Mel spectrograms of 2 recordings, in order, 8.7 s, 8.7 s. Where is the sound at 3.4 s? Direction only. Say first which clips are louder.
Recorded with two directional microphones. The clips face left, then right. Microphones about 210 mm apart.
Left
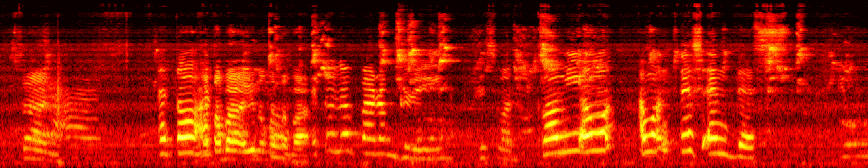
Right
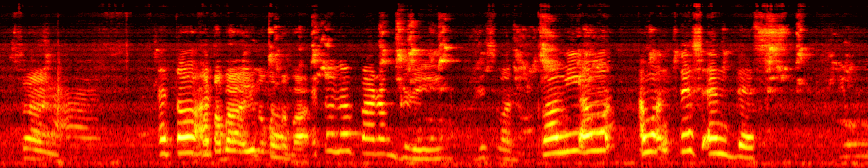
Right 2 dB; 50° right (ahead or behind).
